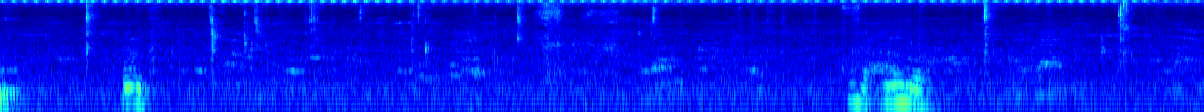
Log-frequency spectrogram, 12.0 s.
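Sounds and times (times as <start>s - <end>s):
chewing: 0.8s - 6.9s, 7.6s - 11.6s
mouth clicks and lip smacks: 9.8s - 10.0s, 11.0s - 11.4s.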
